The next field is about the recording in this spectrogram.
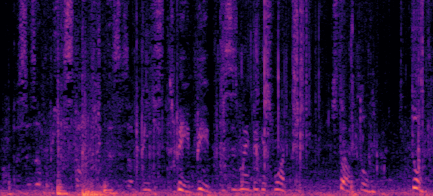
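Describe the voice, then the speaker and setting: Male fishing vlogger, cocky and teasing, outdoors on a lake boat with loud wind noise. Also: extremely high pitch, lively intonation, moderate pace. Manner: cocky, joking, hypes catches loudly. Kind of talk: casual teasing banter. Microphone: action camera on the boat. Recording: noisy outdoor boat audio. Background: wind and water noise.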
